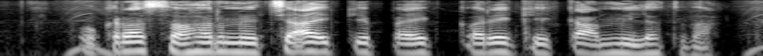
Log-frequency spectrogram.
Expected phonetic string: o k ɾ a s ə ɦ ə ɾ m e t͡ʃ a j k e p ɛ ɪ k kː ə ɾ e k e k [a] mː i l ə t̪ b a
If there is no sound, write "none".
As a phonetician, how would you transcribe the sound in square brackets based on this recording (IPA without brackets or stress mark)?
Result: a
